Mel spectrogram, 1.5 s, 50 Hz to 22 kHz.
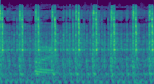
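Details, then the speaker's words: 1971 Suzuki TS185 two-stroke, just revived after years sitting, idling a little too low: uneven idle with a fast, steady metallic ticking on top, something rattling inside; cause not yet found, possibly busted. "doesn't sound super at idle which is to be expected there's a lot a lot to do still on this bike um it sounds like something's rattling in there so I don't know if it is actually in good shape or not"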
